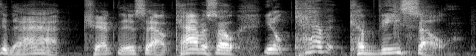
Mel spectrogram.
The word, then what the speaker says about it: Kaviso: I want to call it Kaviso. I think he was trying, the guy at Kaviso was like, please, K-A-V-E-E, you know, it's not spelled that way, but phonetically. Okay, Kaviso.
